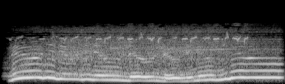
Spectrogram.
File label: noony noony noo, Voice gibbrish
